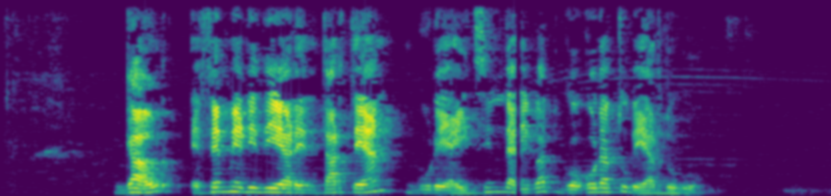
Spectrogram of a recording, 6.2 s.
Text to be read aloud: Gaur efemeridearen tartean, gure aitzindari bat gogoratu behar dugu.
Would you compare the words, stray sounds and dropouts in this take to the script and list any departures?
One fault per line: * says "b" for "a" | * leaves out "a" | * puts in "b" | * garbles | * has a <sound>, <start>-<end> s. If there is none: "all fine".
* has a dropout, 3.9-3.9 s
